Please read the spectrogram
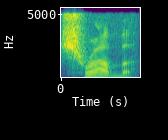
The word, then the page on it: shrub: noun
